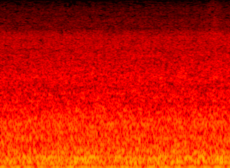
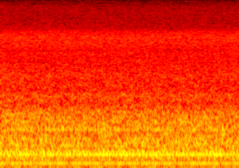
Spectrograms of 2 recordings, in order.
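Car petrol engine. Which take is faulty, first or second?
second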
